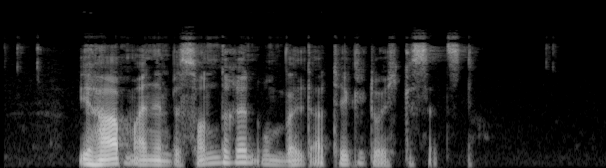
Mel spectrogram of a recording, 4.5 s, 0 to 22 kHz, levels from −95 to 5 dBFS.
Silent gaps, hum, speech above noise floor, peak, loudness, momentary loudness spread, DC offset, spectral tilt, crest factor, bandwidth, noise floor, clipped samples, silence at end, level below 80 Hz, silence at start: none; none; 48 dB; -2 dBFS; -24 LUFS; 15 LU; under 0.1%; -5.5 dB/octave; 24 dB; 9.4 kHz; -71 dBFS; under 0.1%; 1.1 s; -56 dBFS; 0.6 s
